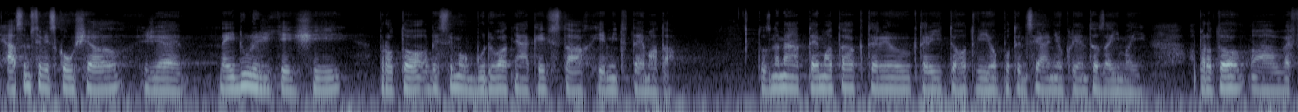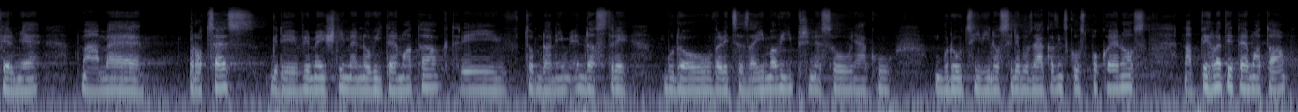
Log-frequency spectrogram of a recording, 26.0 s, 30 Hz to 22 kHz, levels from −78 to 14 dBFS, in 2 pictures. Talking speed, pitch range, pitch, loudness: 130 wpm, 110-120 Hz, 115 Hz, -29 LUFS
